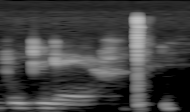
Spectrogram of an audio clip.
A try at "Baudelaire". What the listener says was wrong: Тут в названии Baudelaire мне хочется, чтобы было немножко больше открытого о. Baudelaire. Видите, тут даже на у похоже. Видите, Бодлер. Кажется, что, ну, Бодлер. Нет, это не Бодлер. Француз даже может не узнать, что это был Бодлер.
